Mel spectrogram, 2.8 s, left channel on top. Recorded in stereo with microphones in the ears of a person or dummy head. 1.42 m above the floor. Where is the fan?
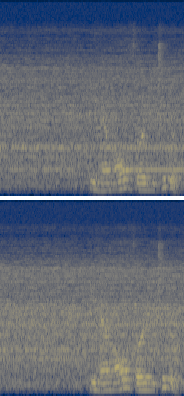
70° right (ahead or behind), 1.4 m.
